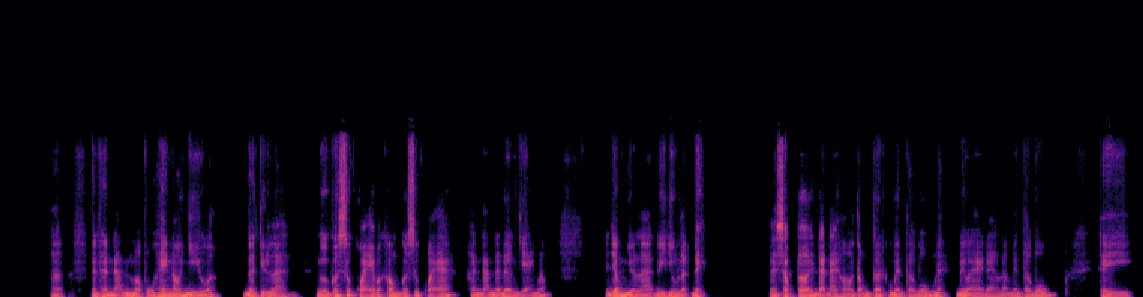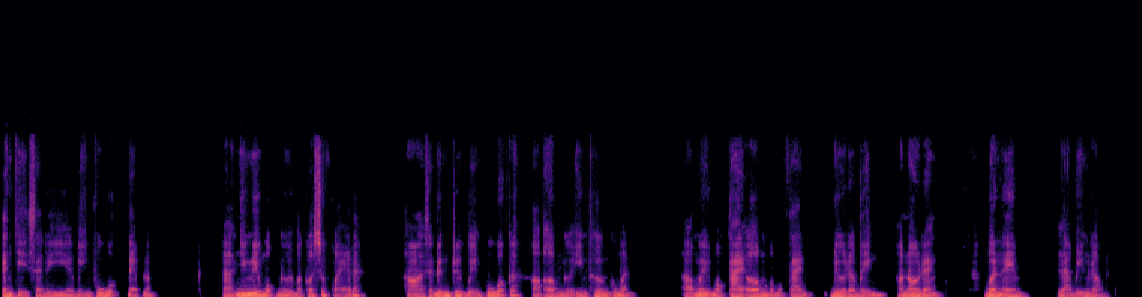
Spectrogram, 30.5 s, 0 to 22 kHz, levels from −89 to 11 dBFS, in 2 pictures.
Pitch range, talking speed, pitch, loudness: 105-145 Hz, 215 wpm, 120 Hz, -28 LUFS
